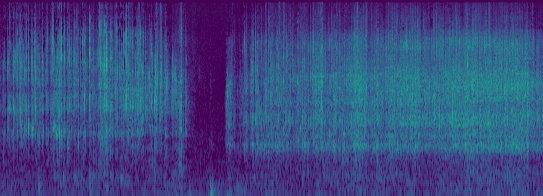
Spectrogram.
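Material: Silicone.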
